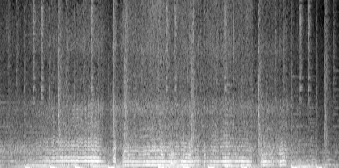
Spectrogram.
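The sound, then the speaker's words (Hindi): A loud honeybee buzz drones steadily with no voices, its pitch shifting up and down in short steps while sharp clicks and taps break through at a fairly regular pace. “लेकिन मधुमक्खी किसी को यूं ही नहीं काटती।”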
